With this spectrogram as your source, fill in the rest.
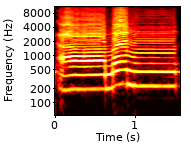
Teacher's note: اس کے اوپر کھڑی حرکت ہے تو ہم 2 حرکت کھینچ کر پڑھیں گے، آمنوا، اور یہاں پر واو مدہ ہے، یہاں پر بھی آپ کو 2 حرکت کھینچ کر پڑھنا ہے، آمنوا، وعامی، مڈل تھرڈ سے آئین، وعاملوا الصالحات۔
